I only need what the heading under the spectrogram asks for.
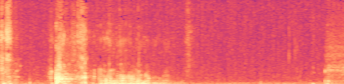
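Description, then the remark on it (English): A Sony robot companion dog, programmed to play soccer, gives a couple of sharp electronic barks, followed by a low, drawn-out growling tone and a quieter pause, then one more short bark near the end. “the CEO of Sony telling me how cool it was to have this companion dog who was programmed to also play soccer with you.”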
